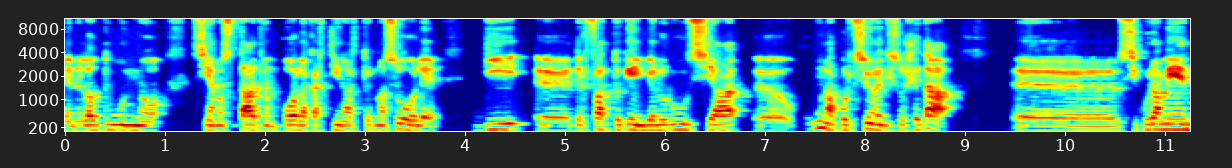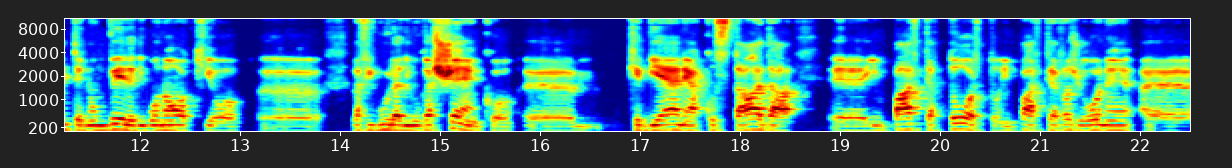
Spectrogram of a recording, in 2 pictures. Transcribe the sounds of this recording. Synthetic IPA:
enelːawt̪unːo | siːanost̪aːt̪eumpɔlakart̪iːnaːlt̪ornasoːle | d̪id̪elfat̪ːokeimbjɛloɾusːja | unaport̪sjoːned̪is̬ot͡ʃet̪a | sikuɾament̪enoɱveːd̪ed̪ibwɔnɔkʰːjo | lafiɡuːɾad̪ilukaʃɛŋkʰo | kʰevːjɛːneakːost̪aːt̪a | impart̪eat̪ːɔrt̪oimpart̪earːad͡ʒoːne

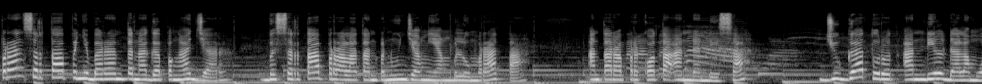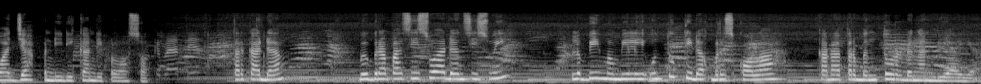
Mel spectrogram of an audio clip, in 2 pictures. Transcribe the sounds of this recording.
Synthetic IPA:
pəɾansərt̪apəɲəbaɾant̪ənaɡapəŋad͡ʒar | bəsərt̪apəɾalat̪anpənuɲd͡ʒaŋjaŋbəlʊmːəɾat̪a | ʔant̪aɾapərkot̪aʔandandesa | d͡ʒuɡat̪uɾʊt̪̚andɪldalamwad͡ʒahpəndidikandipəlɔsɔt̚ | t̪ərkadaŋ | bəbəɾapasiswadansiswiləbɪhməmilɪhunt̪ʊk̚t̪idak̚bərsə̥kolah | karnat̪ərbənt̪ʊrdəŋanbiaja̰

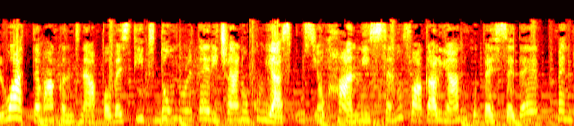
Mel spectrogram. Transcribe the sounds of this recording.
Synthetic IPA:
luat̪ːemakɨnd̪neapo̞ve̞st̪it̪d̪o̞mnult̪eɾit͡ʃanukumjaspusjokhanːisːənufakalujankupe̞se̞d̪e̞ | pe̞nt̪

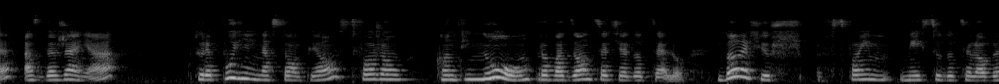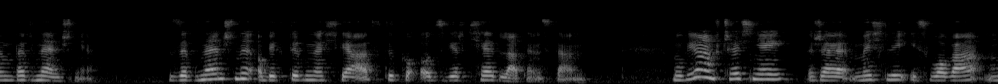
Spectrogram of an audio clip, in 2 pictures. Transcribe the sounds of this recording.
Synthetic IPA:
ʔazd̪aʐɛɲa | kt̪uɾɛpuʑɲejnast̪ɔmpʲjɔ̃w̃st̪fɔʐɔ̃w̃ | kɔnt̪ɘnuumpɾɔvad̪zɔnt̪sɛt͡ɕɛd̪ɔt̪sɛ̰lṵ | bɘwɛɕjuʂfsfɔjimːjejst̪sud̪ɔt̪sɛlɔvɘmvɛvnɛnt͡ʂɲɛ̰ | zɛvnɛnt͡ʂnɘʔɔbʲjɛkt̪ɘvnɘɕfʲjat̪ːɘlkɔʔɔd̪zvʲjɛɾt͡ɕɛd̪la̰t̪ɛ̰nst̪a̰n | muvʲiwamft͡ʂɛɕɲejʐɛmɘɕlʲiʔiswɔvam

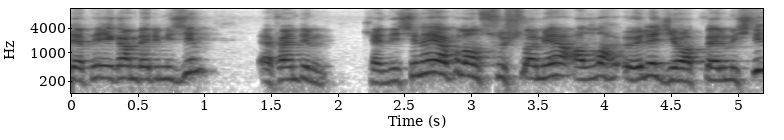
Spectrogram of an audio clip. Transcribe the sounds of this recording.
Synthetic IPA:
ɛpʰejɡambeɾimizin | ɛfænd̪im | cʰɛnd̪isinɛjapɯlˠansut͡ʃlˠamajaʔːlˠːahø̞jlʲɛd͡ʒevapvæɾmiʃt̪i

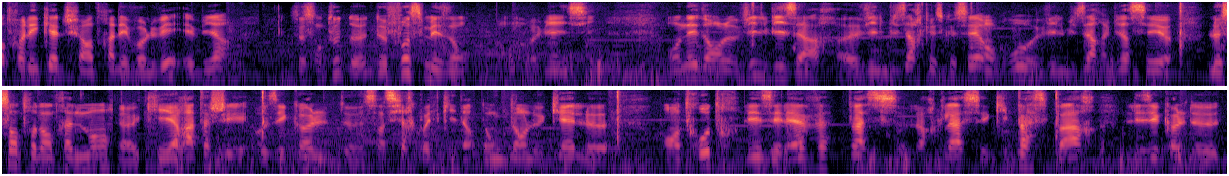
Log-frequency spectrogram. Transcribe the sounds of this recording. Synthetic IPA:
ɑ̃t̪χəlekʲɛlʒəsɥiɑ̃t̪χɛ̃d̪evɔlveʔebjɛ̃ | səsɔ̃t̪ut̪d̪əfosmezɔ̃ɔ̃vwabjɛ̃isiɔ̃nɛd̪ɑ̃ləvilbizaʁøvilbizaʁkʲɛsə̥kəsɛɑ̃ɡʁovilbizaʁebjɛ̃sɛ | ləsɑ̃t̪χəd̪ɑ̃t̪χɛnmɑ̃økʲiɛʁat̪aʃeozekɔld̪əsɛ̃siʁkwɛt̪kʲid̪ɑ̃d̪ɔ̃k̚d̪ɑ̃ləkʲɛløɑ̃t̪χot̪χlezelɛvpaslœʁklasekʲipaspaʁlezekɔld̪ə

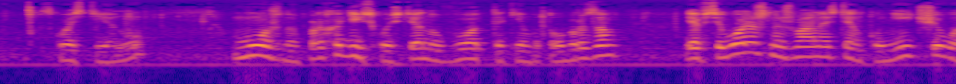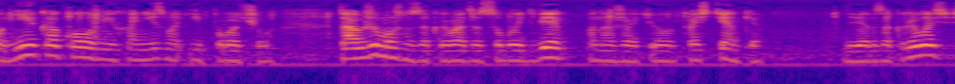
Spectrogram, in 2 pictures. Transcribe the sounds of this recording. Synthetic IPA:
skɐsʲtʲenʊ | mo̞ʐnəpɾəxɐdʲitʲskosʲtʲe̞nʊvo̞t̪ːɐkʲimvot̪o̞bɾəzəm | jafsʲɪvo̞lʲɪʂnɐʐɨvajʊnɐsʲtʲe̞nkʊnʲɪt͡ɕɪvo̞nʲɪkɐko̞vəmʲɪxɐnʲizməʔipɾot͡ɕɪvə | t̪aɡʐɨmo̞ʐnəzəkɾɨvatʲzəsɐbo̞jd̪vʲeɾʲpənɐʐatʲjʊpɐsʲtʲenkʲɪ | d̪vʲeɾʲzɐkɾɨlˠəsʲ

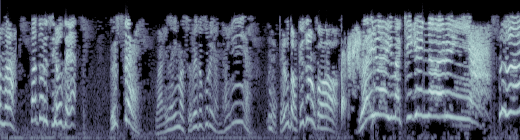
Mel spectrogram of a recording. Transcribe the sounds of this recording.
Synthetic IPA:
maβad̪oɾɯ̟ɕijoːze | ɯsai | βa̰iβaimasoɾed̪o̞koɾojanaĩja | net̪e̞ɾɯ̟d̪ake̞ʑãŋka | βaiβaimakʲiɡẽ̞ŋɡaβaɾɯ̟ija

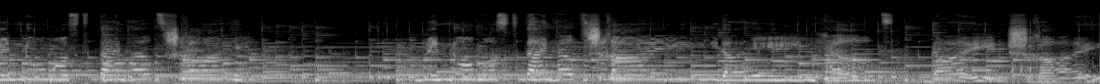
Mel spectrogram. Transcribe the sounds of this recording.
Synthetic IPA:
vɛnduːmʊstd̥aɪnɦɛʁt͡sʃʁaɪ | vɛnduːmʊstdaɪnɦɛʁt͡sʃʁaɪdaɪnhɛʁt͡s | daɪɪnʃʁa | ɪ

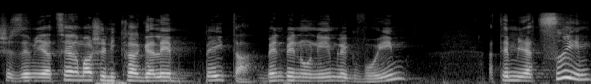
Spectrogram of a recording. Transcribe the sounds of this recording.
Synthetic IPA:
ʃezeme̞jat͡se̞ʁmaʃe̞nikʁaɡale̞b̥e̞jtabe̞nbenoniimle̞ɡvoim | ate̞mːe̞jat͡sʁim

